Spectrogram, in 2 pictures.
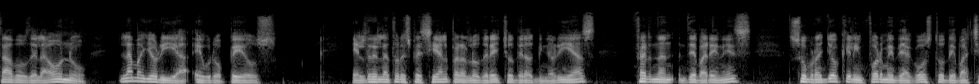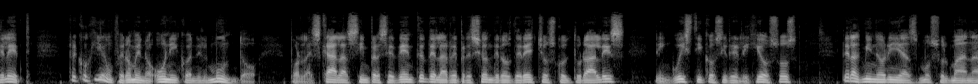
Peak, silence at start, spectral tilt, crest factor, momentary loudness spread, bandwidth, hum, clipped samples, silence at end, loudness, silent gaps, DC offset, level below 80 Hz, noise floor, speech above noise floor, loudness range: -4 dBFS; 0 s; -5.5 dB/octave; 18 dB; 9 LU; 12 kHz; none; under 0.1%; 0 s; -23 LUFS; none; under 0.1%; -44 dBFS; -54 dBFS; 31 dB; 2 LU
